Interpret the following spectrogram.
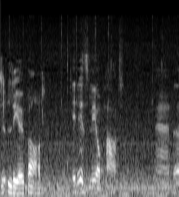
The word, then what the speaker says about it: Leopard: in writing it's just it's written exactly the same as in English it's just the pronunciation that's different oh so is it Leo Bart it is Leo part and it's just that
